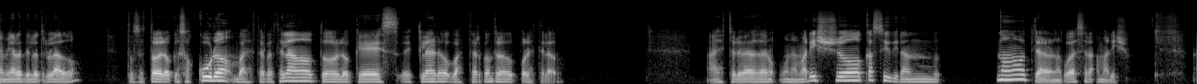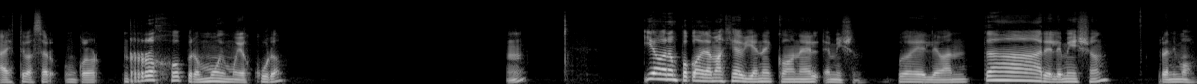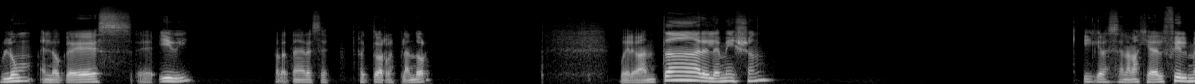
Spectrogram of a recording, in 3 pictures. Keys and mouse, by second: 0.8 shift+middle click, 1.0 shift+middle click, 1.5 click, 3.0 click, 4.4 click, 5.9 shift+middle click, 6.8 click, 11.9 click, 12.5 click, 12.9 click, 13.8 click, 18.7 middle click, 19.1 ctrl+middle click, 19.4 middle click, 19.7 ctrl+middle click, 20.6 click, 25.3 click, 26.4 middle click, 27.3 click, 27.7 click, 28.5 click, 28.8 click, 29.2 click, 30.1 click, 33.1 middle click.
